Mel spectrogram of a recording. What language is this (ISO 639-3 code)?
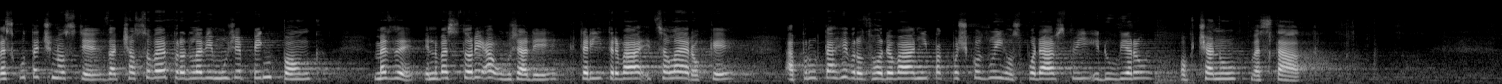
ces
